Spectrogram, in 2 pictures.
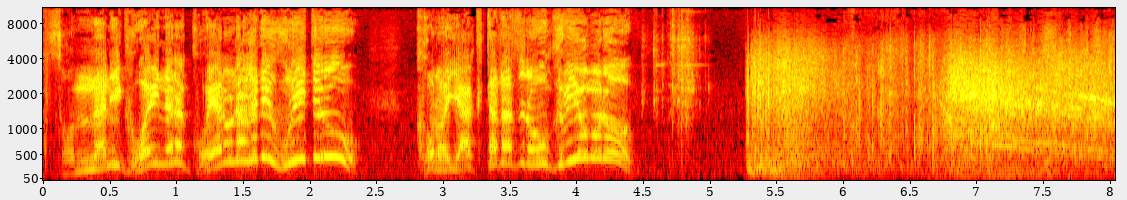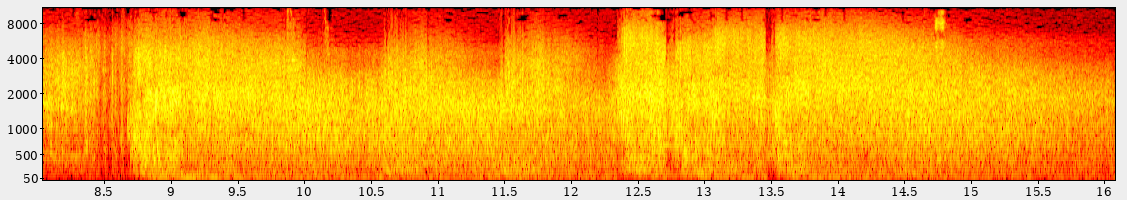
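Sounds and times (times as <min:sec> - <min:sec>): explosion blast: 0:05.3 - 0:06.1, 0:08.7 - 0:16.0
rumbling explosions: 0:05.3 - 0:16.0.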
